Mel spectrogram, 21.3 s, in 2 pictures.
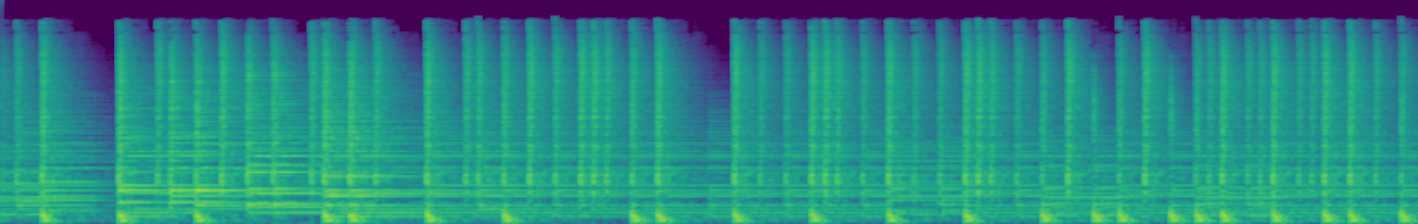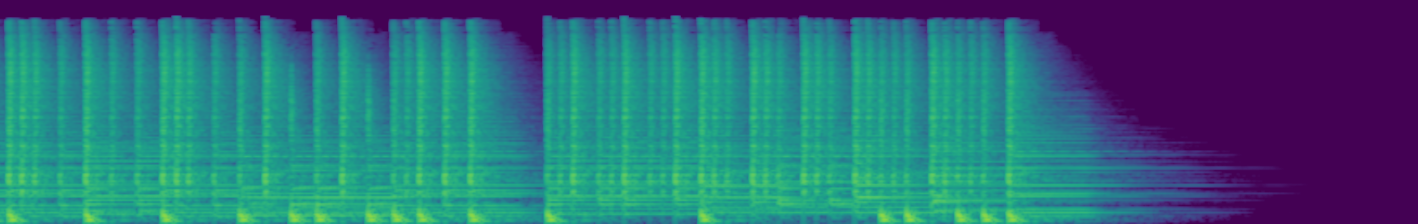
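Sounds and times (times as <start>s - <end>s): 
percussive piano: 0.0s - 19.0s.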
